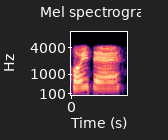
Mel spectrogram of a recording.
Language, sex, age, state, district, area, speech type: Goan Konkani, female, 18-30, Goa, Ponda, rural, conversation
